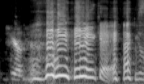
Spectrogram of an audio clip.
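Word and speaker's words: Jiosa: Nestor Torres, and 4-time Grammy nominated guitarist Denny, and is it Jehoza? Or Jehoza? Jehoza.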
